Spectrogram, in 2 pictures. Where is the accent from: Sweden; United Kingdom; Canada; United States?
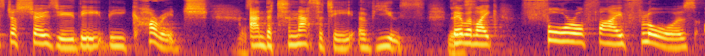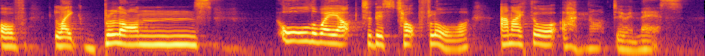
United Kingdom; London; I'm from South London.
